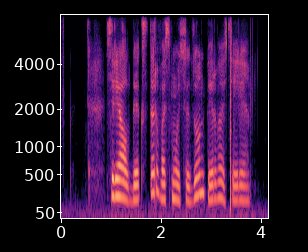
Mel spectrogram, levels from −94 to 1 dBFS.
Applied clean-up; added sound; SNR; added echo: neural diffusion model UNIVERSE++.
